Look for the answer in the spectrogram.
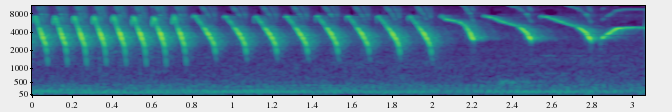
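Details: Vigorous canary training song: a quick run of repeated falling sweeps, about three per second, then slower whistled slides and sharp downward slurs.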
